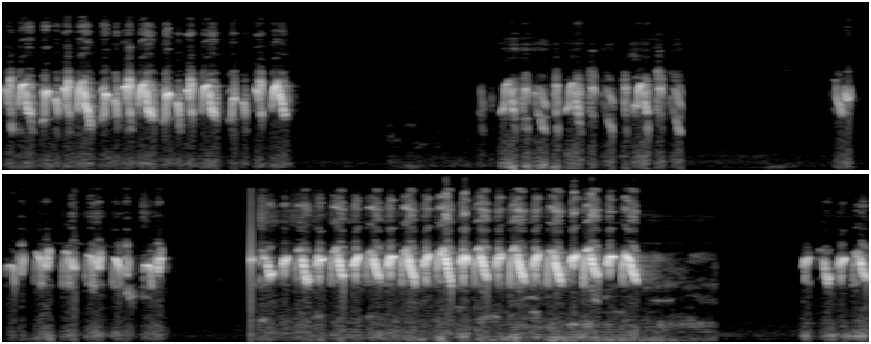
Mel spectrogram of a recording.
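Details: Yellow-vented bulbul singing in the afternoon: loud chattering bursts of rapid notes, each lasting one to two seconds, with gaps of about one second between them and one longer, denser run near the end.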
